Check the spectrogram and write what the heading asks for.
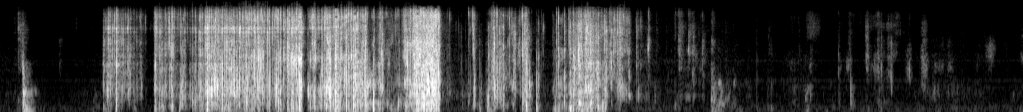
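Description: Cellophane wrapping crinkling and tearing as trading card packs are opened by hand. A dense run of crackling lasts from about a second in to about four and a half seconds, followed by a few shorter bursts until about six seconds. After that come only faint light ticks as the cards are handled.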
